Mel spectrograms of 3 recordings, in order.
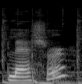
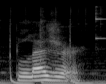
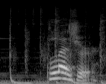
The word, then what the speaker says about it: pleasure: similarly the next word is how do you pronounce this one it's not pleasure it's not pleasure it's pleasure pleasure word number ten how do you pronounce this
